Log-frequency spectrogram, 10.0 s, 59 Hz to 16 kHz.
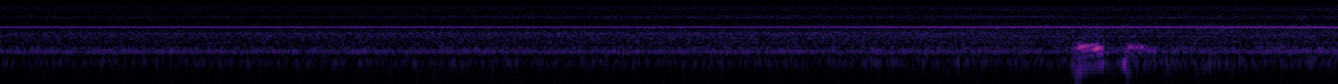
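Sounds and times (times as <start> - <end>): heat tool blowing air with whine: 0.0 - 10.0.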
